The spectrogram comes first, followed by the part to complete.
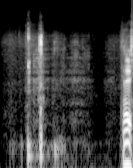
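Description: Two light clicks about half a second in, then faint rustling, with a man's voice starting near the end.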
